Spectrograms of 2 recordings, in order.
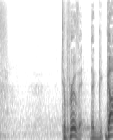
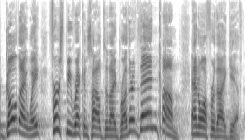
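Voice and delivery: loud, raised pulpit reading; scripture proclamation; 6 semitones higher, 7 dB louder than usual. Real, not acted. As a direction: proclaim the verse with mounting force.

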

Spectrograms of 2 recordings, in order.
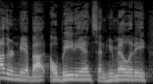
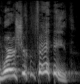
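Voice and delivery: high, slow, stretched rebuke; drawn out, every word weighed; pointed question; 11 semitones higher, 5 dB louder, much slower than usual. Retold or imitated. Jesus questioning the frightened disciples, slow and high. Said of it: "And he says".

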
